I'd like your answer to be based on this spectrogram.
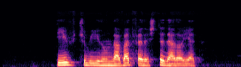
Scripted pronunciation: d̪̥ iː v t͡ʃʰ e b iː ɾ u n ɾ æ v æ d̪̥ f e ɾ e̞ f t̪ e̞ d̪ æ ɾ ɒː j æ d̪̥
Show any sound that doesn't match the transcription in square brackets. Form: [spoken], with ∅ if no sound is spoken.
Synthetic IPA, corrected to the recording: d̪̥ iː v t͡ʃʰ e b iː ɾ u n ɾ æ v æ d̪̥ f e ɾ e̞ [ʃ] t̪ e̞ d̪ æ ɾ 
